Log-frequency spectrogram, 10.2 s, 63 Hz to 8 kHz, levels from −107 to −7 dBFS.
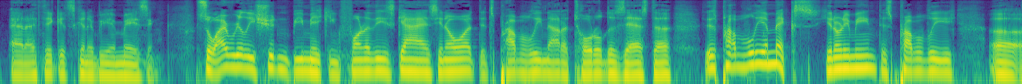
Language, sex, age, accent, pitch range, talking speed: English, male, 30-49, American, 105-140 Hz, 230 wpm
